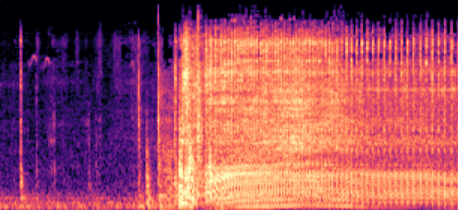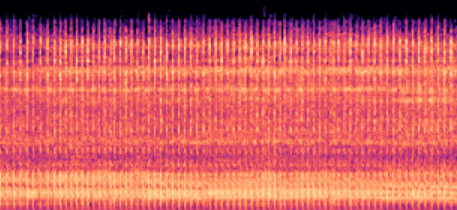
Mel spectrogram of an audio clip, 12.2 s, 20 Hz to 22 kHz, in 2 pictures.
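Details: Echo PB-200 two-stroke leaf blower, roadside find, after carburetor work and priming: a few pulls, catches, revs up and settles into steady even buzz with no misses or surging; cheap, easy fix, now runs well.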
